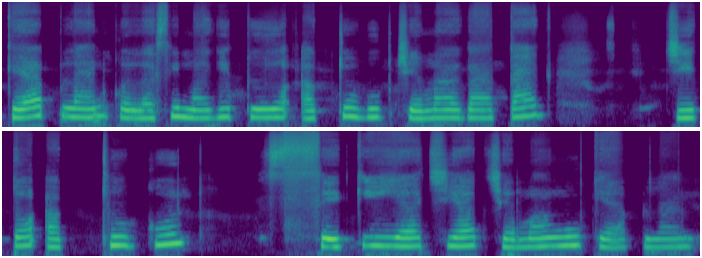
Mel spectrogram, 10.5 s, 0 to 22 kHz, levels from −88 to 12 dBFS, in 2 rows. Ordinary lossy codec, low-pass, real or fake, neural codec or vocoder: none; none; fake; codec, 44.1 kHz, 2.6 kbps, DAC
